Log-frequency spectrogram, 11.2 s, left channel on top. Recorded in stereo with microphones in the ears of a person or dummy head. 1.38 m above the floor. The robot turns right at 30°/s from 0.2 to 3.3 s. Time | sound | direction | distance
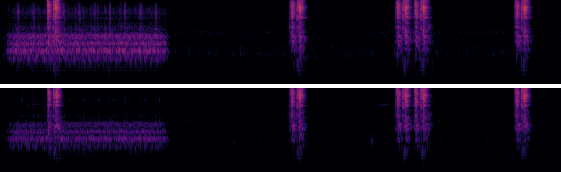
0.9 | a camera shutter | 70° left (ahead or behind) | 0.8 m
